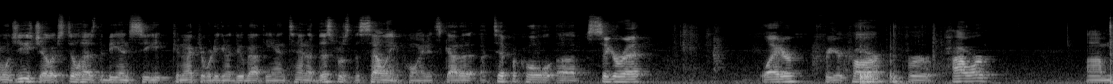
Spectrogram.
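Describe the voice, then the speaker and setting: A man giving a casual, unscripted gear review in a rambling, explanatory way, like a hobbyist who is new to it. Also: deep voice. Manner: rambling, explanatory, self-described novice. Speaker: product reviewer. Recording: roomy echo, clear background noise.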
